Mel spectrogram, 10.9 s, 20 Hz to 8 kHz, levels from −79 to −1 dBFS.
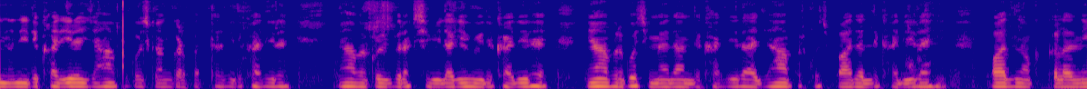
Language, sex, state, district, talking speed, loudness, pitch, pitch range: Hindi, male, Chhattisgarh, Korba, 250 wpm, -36 LUFS, 120 Hz, 115-125 Hz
